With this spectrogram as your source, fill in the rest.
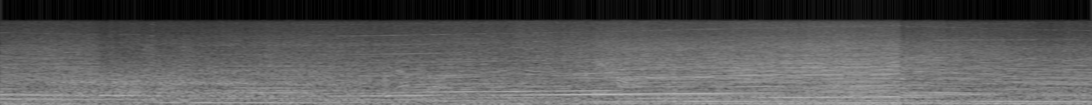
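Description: A race car engine roars steadily, rising in pitch as it speeds up.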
